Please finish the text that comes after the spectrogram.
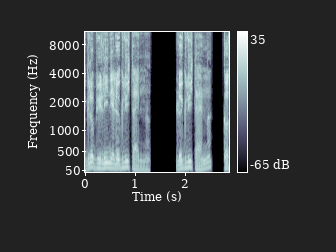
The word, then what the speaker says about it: gluten: latin et signifie coll en règle générale la première syllabe est accentuée c'est à dire le u et non le e de la deuxième syllabe selon les scientifiques les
